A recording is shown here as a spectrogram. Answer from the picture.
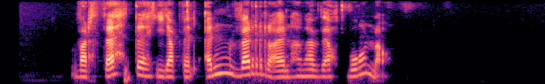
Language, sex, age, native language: Icelandic, female, 20-29, Icelandic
